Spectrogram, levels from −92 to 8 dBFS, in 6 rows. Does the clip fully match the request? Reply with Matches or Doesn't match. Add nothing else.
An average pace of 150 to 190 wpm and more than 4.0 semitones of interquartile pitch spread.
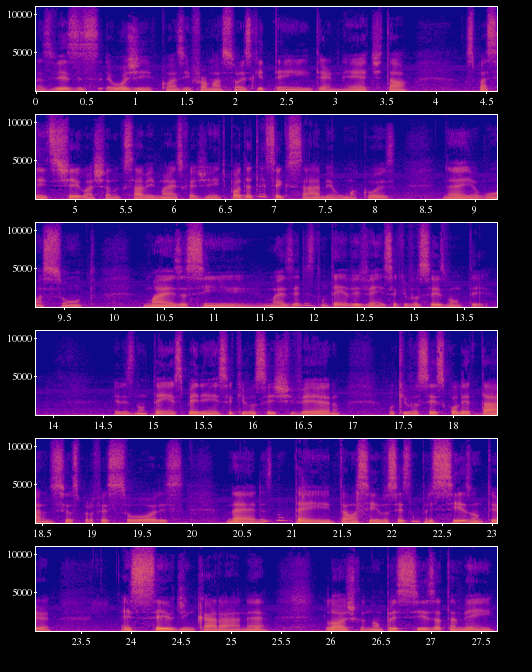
Doesn't match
